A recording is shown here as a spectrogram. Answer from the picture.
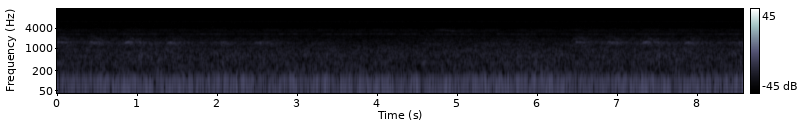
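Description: A bird calling in two runs of about five short, evenly spaced calls, one at the start and one near the end, over a low steady rumble of outdoor noise.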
